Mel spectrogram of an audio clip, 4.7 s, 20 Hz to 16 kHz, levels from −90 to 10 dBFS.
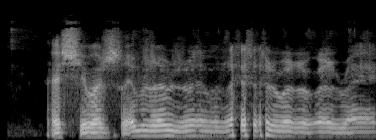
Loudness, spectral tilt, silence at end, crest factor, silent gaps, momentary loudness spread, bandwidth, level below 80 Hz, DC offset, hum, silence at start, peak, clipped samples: -22 LUFS; -4.5 dB/octave; 0 s; 18 dB; none; 7 LU; 9.2 kHz; -66 dBFS; under 0.1%; none; 0.6 s; -4 dBFS; under 0.1%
